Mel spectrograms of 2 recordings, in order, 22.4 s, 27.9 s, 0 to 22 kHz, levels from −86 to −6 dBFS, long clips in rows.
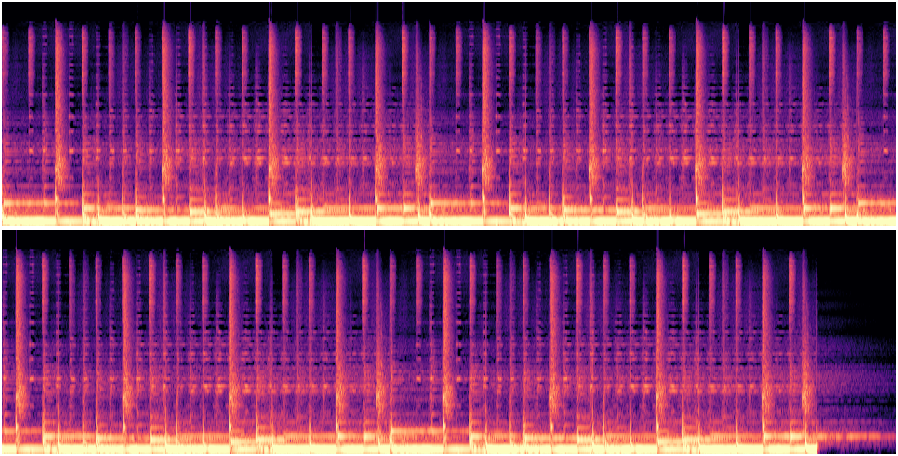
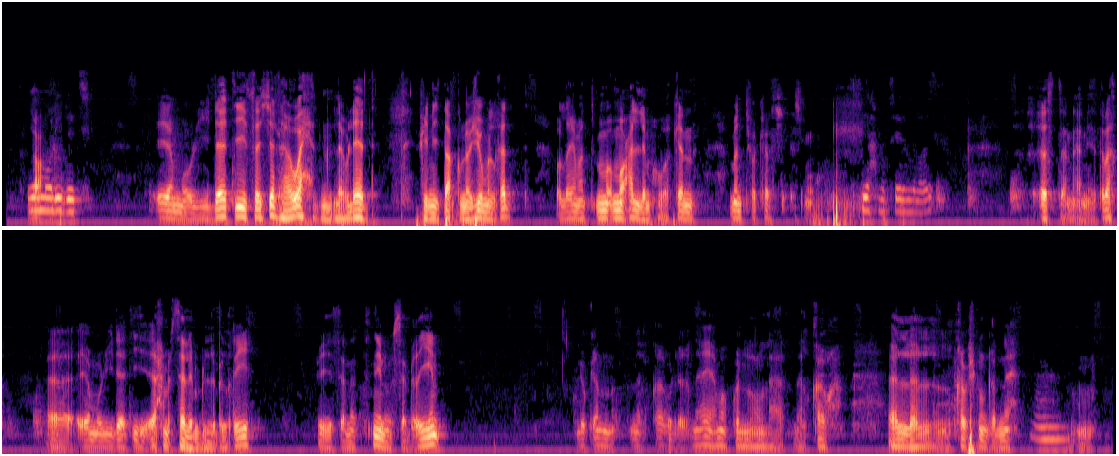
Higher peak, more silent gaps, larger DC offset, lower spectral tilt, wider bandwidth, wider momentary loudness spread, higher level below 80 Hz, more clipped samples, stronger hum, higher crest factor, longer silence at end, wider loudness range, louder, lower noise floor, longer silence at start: about the same, 0 dBFS vs 0 dBFS; neither; neither; about the same, -6.5 dB/octave vs -7 dB/octave; first, 14 kHz vs 7 kHz; second, 3 LU vs 20 LU; first, -6 dBFS vs -38 dBFS; neither; neither; second, 6 dB vs 22 dB; first, 0.5 s vs 0.3 s; second, 1 LU vs 14 LU; first, -9 LUFS vs -22 LUFS; second, -34 dBFS vs -53 dBFS; second, 0 s vs 0.3 s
